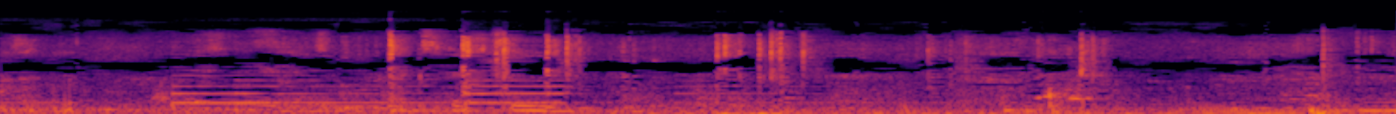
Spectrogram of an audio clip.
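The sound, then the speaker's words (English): Dice rattle and clatter in quick, irregular bursts of sharp clicks, moderately loud, over a low steady background murmur. “Might be your dice.”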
